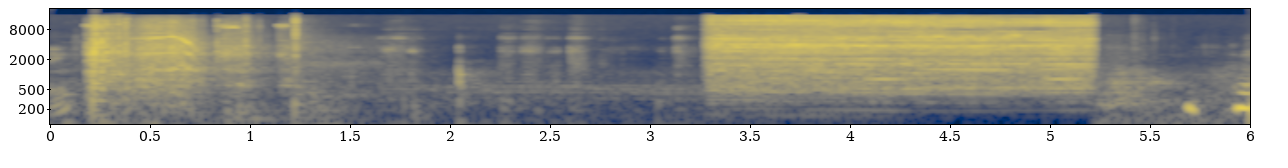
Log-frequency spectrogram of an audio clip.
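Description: Power tools working wooden boards: a short burst of tool noise in the first second, then a steady power-tool run of about two seconds that cuts off suddenly.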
